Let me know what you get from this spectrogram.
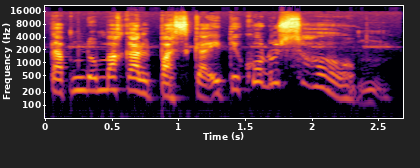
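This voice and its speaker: A woman's voice: mid-range voice, huge pitch swings, a little slow, slight background noise. A woman playing a patient, caring mother in an audio drama, with an Ilocano Filipino accent. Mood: advising. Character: patient, caring Filipino mother advising her grown son.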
